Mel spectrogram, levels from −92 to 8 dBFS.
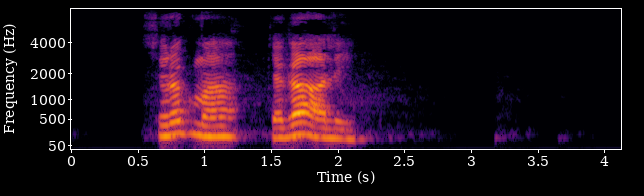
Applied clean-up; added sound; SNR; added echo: none; none; none; none.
